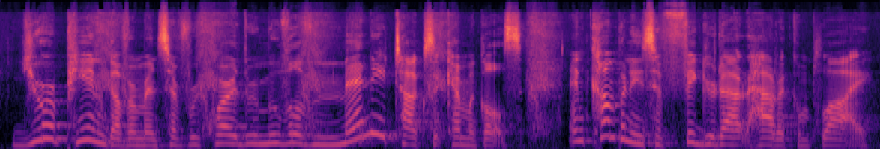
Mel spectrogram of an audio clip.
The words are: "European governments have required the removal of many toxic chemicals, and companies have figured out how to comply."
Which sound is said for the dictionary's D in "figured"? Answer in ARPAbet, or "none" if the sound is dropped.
D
